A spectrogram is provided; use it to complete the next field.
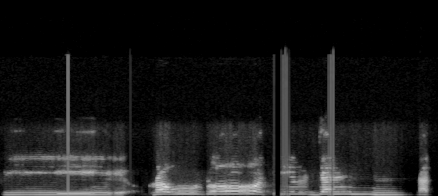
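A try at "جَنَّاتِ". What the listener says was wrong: Panjangkan jannat.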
